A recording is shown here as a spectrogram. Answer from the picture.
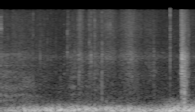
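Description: A shovel digging into soil and dry leaf litter, with faint crunching and rustling over a low rumble.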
